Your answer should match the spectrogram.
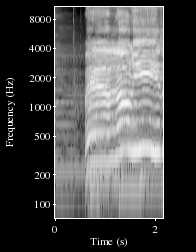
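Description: Acoustic guitar strumming, then a man's singing voice comes in about half a second in, holding one long, wavering note over the guitar and far louder than it.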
